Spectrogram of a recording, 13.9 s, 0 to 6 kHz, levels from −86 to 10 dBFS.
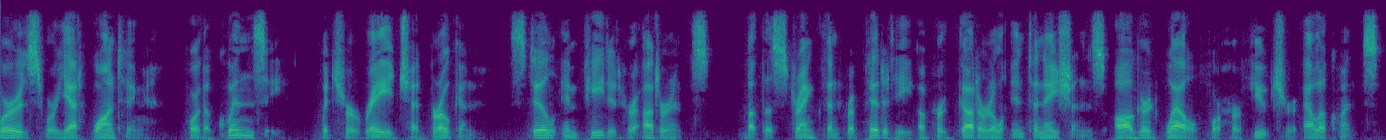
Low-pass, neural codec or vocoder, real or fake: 5.4 kHz; none; real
